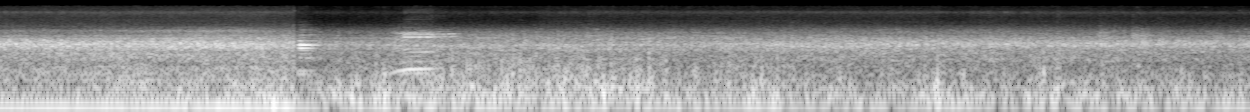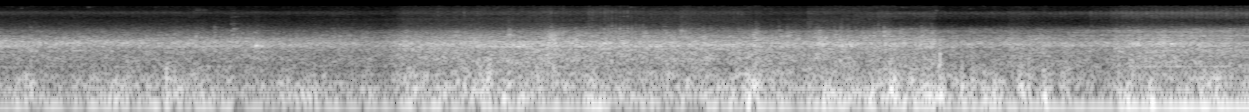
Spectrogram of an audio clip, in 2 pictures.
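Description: Heavy truck driving slowly past at close range, its engine giving a steady deep rumble, with a brief horn toot about two seconds in.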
